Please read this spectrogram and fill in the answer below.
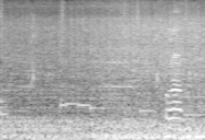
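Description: Steady low rumble of a van's running engine heard from inside the cabin, with a brief voice near the end.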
